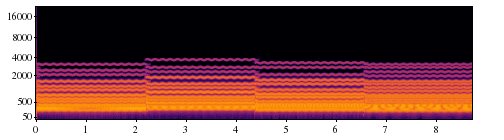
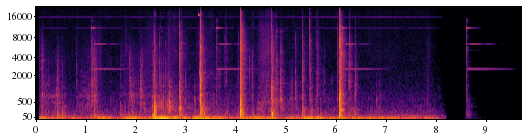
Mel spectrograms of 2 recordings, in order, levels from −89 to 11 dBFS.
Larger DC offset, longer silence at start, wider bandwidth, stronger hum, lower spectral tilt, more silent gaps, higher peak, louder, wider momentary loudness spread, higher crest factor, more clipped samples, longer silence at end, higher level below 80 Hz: neither; about the same, 0 s vs 0.05 s; second, 4 kHz vs over 20 kHz; neither; first, -9.5 dB/octave vs -4 dB/octave; neither; about the same, 0 dBFS vs 0 dBFS; first, -11 LUFS vs -21 LUFS; second, 0 LU vs 25 LU; second, 10 dB vs 20 dB; neither; second, 0 s vs 1 s; second, -82 dBFS vs -28 dBFS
